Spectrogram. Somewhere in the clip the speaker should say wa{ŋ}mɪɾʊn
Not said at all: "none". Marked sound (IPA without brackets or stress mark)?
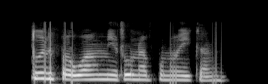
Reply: ŋ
